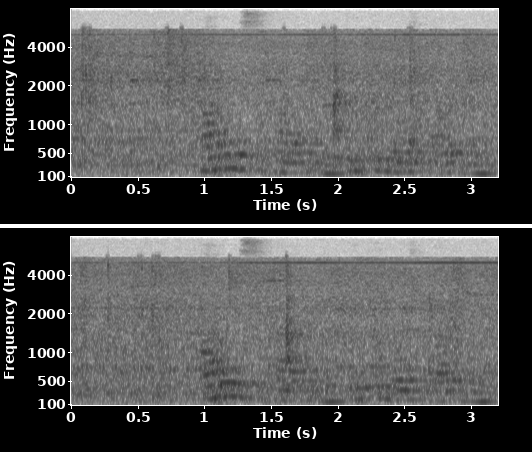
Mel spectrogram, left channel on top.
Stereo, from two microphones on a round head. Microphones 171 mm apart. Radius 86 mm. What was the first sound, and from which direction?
A woman speaking, 60° right (ahead or behind).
